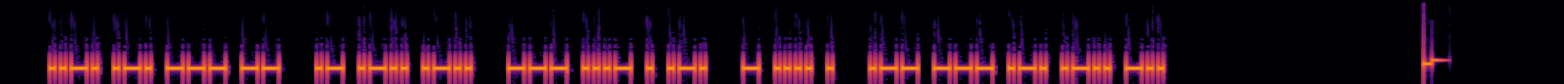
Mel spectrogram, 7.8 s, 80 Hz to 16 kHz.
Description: Morse code, heard as a keyed tone, about 44 wpm, 700 Hz. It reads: FROM ALL OVER THE WORLD
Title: Sets of 5 Words 45wpm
